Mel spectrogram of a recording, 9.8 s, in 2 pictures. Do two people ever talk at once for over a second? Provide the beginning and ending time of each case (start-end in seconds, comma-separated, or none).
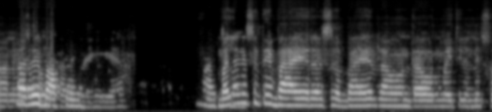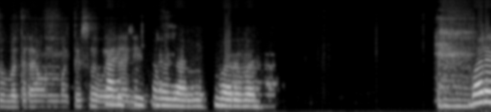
none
